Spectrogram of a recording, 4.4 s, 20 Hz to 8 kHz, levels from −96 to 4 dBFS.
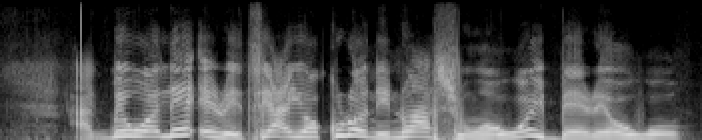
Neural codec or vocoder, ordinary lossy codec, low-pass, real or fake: none; none; none; real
